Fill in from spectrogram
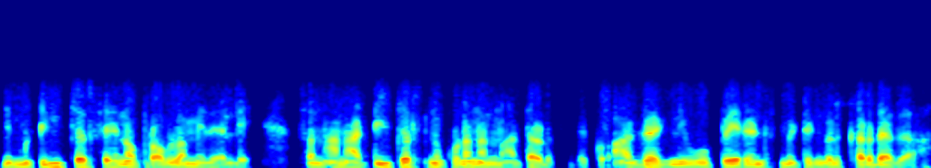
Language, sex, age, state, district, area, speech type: Kannada, male, 45-60, Karnataka, Chitradurga, rural, conversation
